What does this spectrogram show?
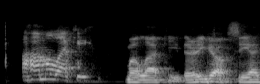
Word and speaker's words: Maleki: Maleki.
